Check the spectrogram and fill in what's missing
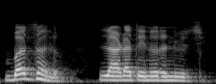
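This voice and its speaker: A woman's voice: medium pitch, moderate pace, dark tone, lightly acted. A woman voicing a spirited, sassy middle-aged wife who teases her husband in a spoken story. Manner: sassy, teasing. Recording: dull lo-fi recording.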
